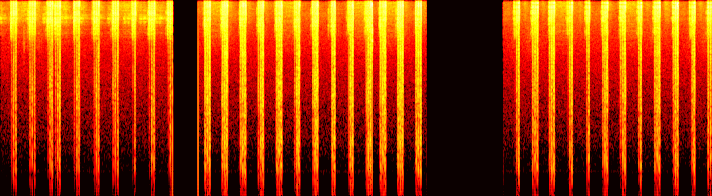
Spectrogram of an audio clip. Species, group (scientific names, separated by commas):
Rhacocleis baccettii, Orthoptera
